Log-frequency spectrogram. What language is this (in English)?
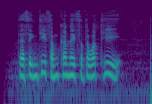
Thai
